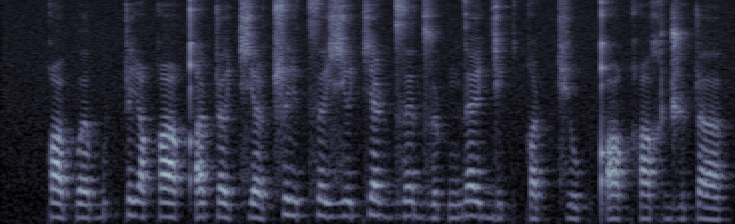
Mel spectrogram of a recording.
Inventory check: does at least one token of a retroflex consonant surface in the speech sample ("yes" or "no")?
yes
